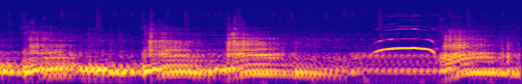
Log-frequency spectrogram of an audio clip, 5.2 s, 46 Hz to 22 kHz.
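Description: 2022 Subaru BRZ's 2.4-litre flat-four running through a Tomei titanium dual-exit exhaust, idling with a few short blips of revs. A brief high tone rises and falls about four seconds in.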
